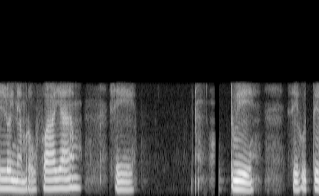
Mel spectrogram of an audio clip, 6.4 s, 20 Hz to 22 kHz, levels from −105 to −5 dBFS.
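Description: At 4.26 s the audio briefly holds and buzzes, then fades to nothing until about 4.38 s: packet loss with pitch repetition. Around 120 ms went missing, which fits six 20 ms packets. The receiver bridged the gap by looping the last pitch period, faded it out over roughly 50 ms, and cross-faded back in. That held, buzzy tail sets it apart from a plain dropout, which cuts straight to silence. All of it sits inside the narrow 150 Hz to 3.7 kHz telephone band of the G.711 line.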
